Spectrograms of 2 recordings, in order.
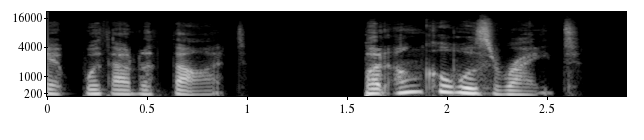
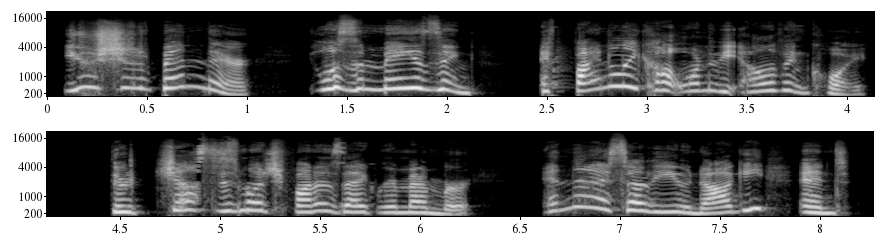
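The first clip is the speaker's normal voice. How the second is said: put-on much higher, fast, bubbling boy's voice; excited young Aang; 9 semitones higher, faster than usual. Aang gushing to Katara about the koi, bubbly high boy. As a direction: tumble the words out, thrilled.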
